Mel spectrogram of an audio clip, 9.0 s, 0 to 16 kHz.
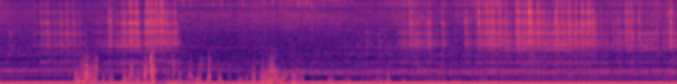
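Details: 2015 Maserati Ghibli at idle: deep steady rumble with a few seconds of irregular metallic clacking bursts from the exhaust pipes; exhaust rattle, cause unknown.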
